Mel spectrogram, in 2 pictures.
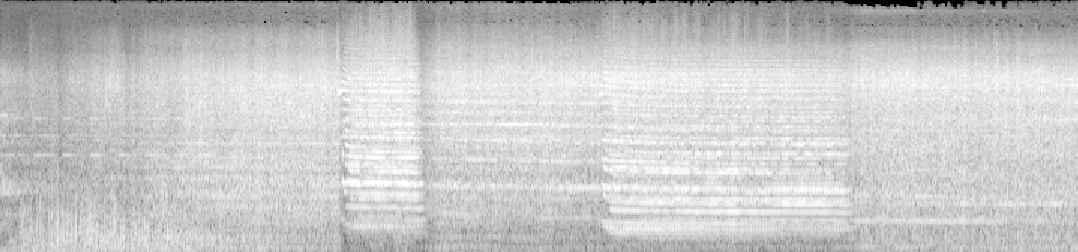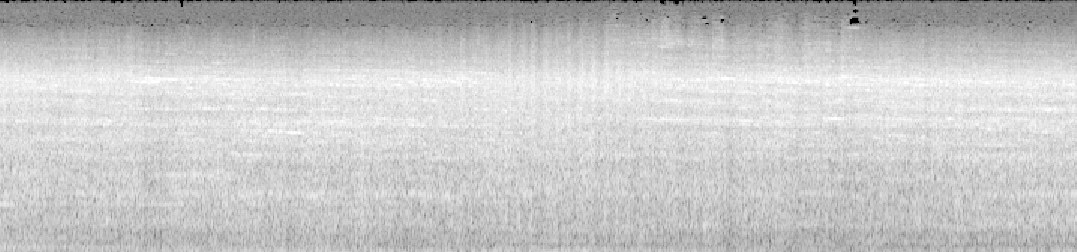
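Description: Freight locomotive air horn sounding a short blast and then, about two seconds later, a long one, while the train passes close by. After the horn stops, the steady noise of the double-stack intermodal cars' wheels on the rail goes on.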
